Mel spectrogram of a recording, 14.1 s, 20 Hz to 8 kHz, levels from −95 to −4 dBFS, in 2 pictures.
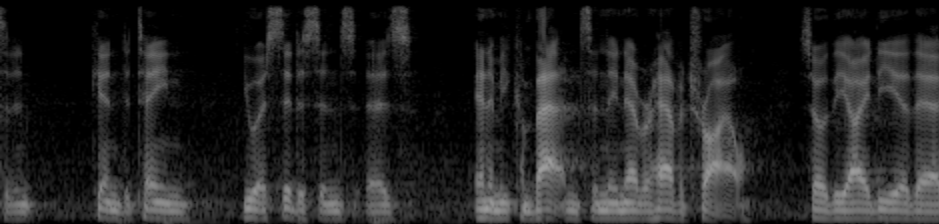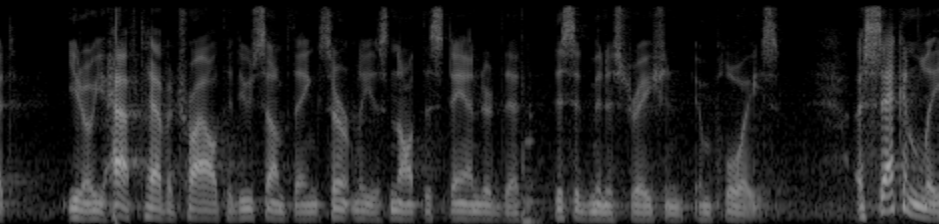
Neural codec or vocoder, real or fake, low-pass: none; real; 7.2 kHz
